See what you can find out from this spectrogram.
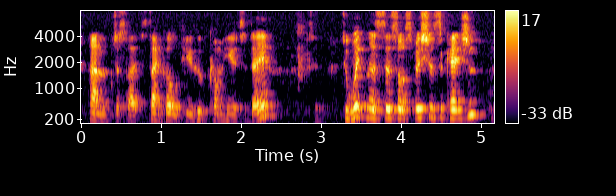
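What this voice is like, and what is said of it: Scottish accent. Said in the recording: “I'm not that Manx born, as is obvious from my accent... I'm a Scot, I was born and brought up in Edinburgh”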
